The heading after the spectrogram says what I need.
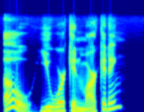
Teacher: you confirm what they said with a gentle rise, showing interest.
